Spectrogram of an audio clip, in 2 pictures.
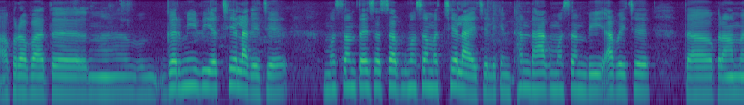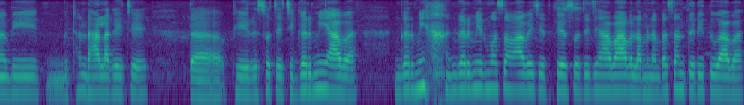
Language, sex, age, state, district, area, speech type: Maithili, female, 45-60, Bihar, Purnia, rural, spontaneous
